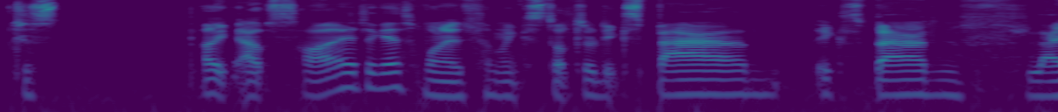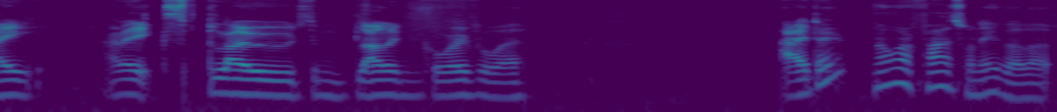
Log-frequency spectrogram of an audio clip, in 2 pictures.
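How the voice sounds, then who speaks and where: A man giving casual, unscripted commentary over clips, rambling and matter-of-fact with dry asides. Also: medium pitch. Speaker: narrator of a film clip compilation.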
